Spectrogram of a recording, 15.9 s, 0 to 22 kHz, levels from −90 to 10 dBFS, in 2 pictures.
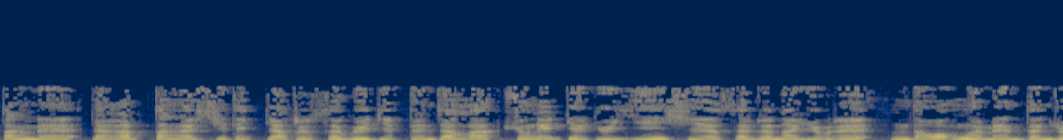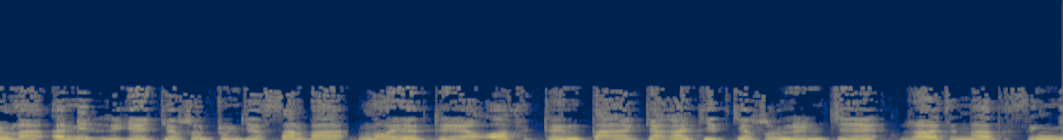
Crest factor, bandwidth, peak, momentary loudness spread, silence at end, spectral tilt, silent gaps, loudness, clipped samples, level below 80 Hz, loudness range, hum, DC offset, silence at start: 16 dB; 8.8 kHz; -4 dBFS; 5 LU; 0 s; -5.5 dB/octave; none; -22 LUFS; under 0.1%; -56 dBFS; 2 LU; none; under 0.1%; 0.05 s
